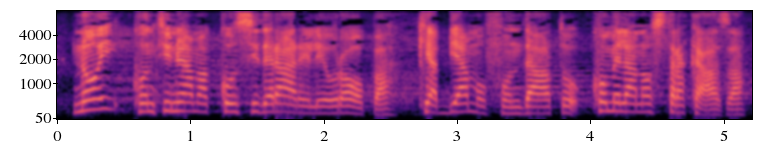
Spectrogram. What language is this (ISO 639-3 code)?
ita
